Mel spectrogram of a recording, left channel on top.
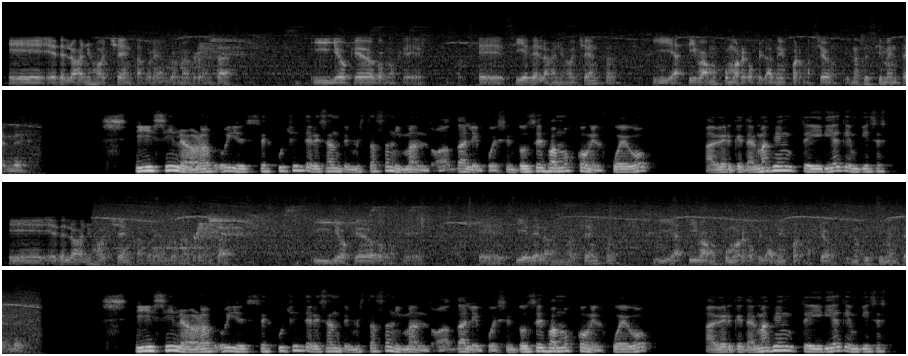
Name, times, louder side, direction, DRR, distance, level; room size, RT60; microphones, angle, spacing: voice 1, 0.0-2.5 3.1-4.2 4.7-6.2 6.5-9.4, left 3 dB, 60° left, 1.0 m, -36 dB
sound 1, 0.9-9.4, right 8 dB, 75° right, 0.5 m, -42 dB
voice 2, 10.0-15.5 16.1-17.9, left 1 dB, 5° left, 0.3 m, -26 dB
4.8 x 2.0 x 3.5 m
head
